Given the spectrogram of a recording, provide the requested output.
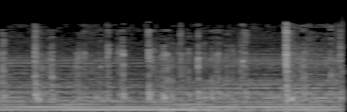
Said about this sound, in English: the sound of keystrokes.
